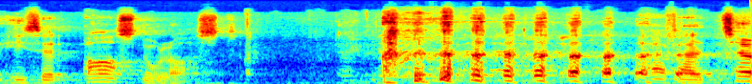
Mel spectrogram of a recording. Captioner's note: audience laughter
